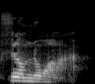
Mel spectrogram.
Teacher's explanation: you get noir where you're not really biting that r but it's like film noir like you're you're letting the the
